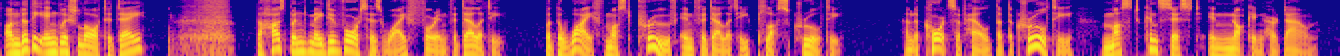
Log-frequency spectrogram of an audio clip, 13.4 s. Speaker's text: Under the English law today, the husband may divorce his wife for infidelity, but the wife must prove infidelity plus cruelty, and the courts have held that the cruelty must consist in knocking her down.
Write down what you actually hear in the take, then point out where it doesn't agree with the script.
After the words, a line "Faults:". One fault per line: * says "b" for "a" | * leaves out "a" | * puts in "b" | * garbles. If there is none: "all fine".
Under the English law today, the husband may divorce his wife for infidelity, but the wife must prove infidelity plus cruelty, and the courts have held that the cruelty must consist in knocking her down.
Faults:
all fine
